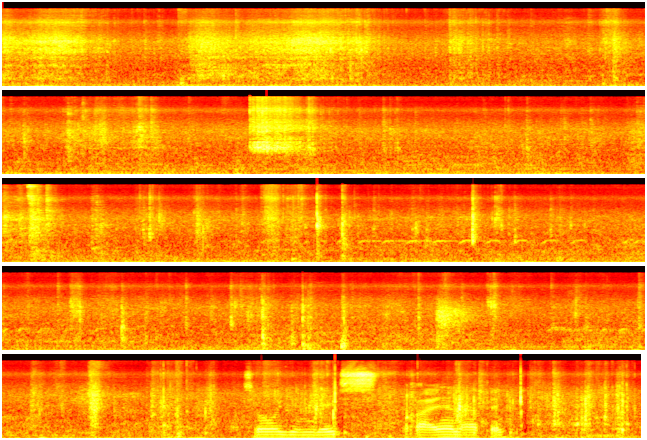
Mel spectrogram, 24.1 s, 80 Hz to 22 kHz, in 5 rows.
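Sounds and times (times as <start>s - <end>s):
feeders scraping and knocking: 0.0s - 14.0s, 14.8s - 24.0s
steady low rumble: 0.0s - 24.0s.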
